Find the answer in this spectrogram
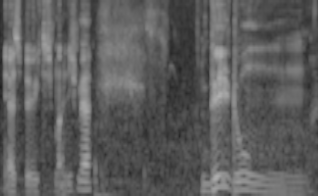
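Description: A man giving casual gameplay commentary, talking to himself in short, halting remarks. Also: lowish voice, expressive, slight background noise. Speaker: let's player hosting a city-building game series.

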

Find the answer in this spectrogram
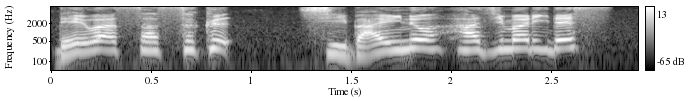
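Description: A woman's voice: high voice, animated, unhurried. A woman voicing a clever, playful young male detective in a video game, presenting and narrating in a polite theatrical way. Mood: showy, welcoming.

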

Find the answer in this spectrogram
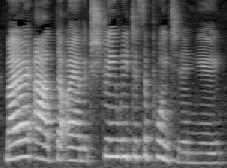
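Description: A woman's voice: a little high, animated, a little fast, bright, forceful tone, recorded from a distance. Stern, pompous storybook judge played by a woman, indignant and scolding, echoey room. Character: stern, indignant judge passing sentence on a criminal. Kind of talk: children's storybook character reading. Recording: roomy, echoey indoor sound.

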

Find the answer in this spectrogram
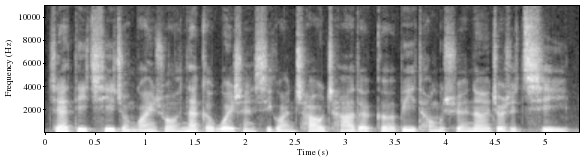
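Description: A man with a Taiwanese Mandarin accent hosting a casual, humorous solo podcast, telling things in a chatty way with drawn-out emphasis. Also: medium pitch, steady tone. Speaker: podcast host.

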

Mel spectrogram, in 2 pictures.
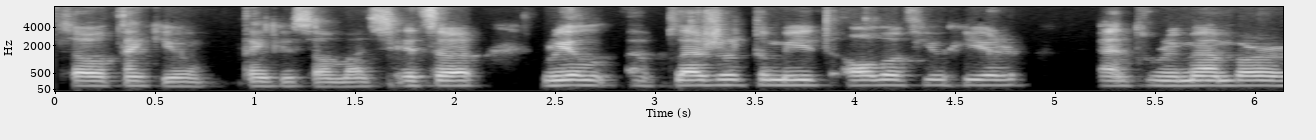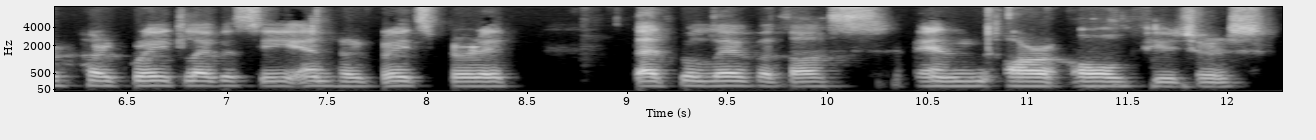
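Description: A man, speaking over a video call from a small room, earnest and halting with frequent pauses. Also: medium pitch, level tone, mellow, poor audio. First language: Albanian. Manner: earnest, many pauses and restarts. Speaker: tribute speaker. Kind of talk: halting prepared remarks.

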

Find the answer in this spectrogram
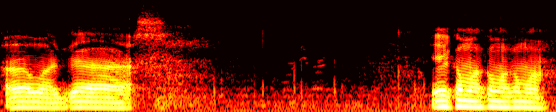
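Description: A man's voice: lowish voice, slow pace, clear, resonant tone, highs cut off. Young man streaming, slangy and repetitive. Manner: slangy, repeats short phrases excitedly. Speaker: game streamer. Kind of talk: casual live gaming commentary.

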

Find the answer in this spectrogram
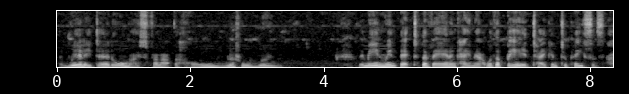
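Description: A middle-aged woman with a husky voice reads a children's story aloud in expressive narration. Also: mid-range voice, measured pace, rough recording. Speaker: storybook reader.

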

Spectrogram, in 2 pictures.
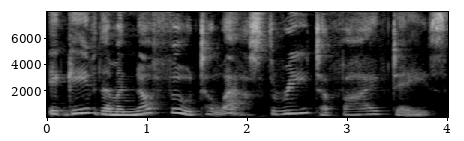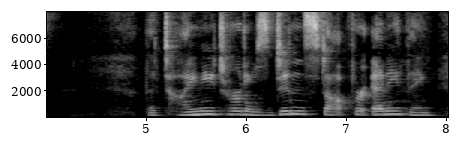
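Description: An older woman reading a children's picture book aloud in a deliberate, expressive way, stressing key words. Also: on the high side, vocal fry, echoey room. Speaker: read-aloud storyteller. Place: small room at home, indoors.

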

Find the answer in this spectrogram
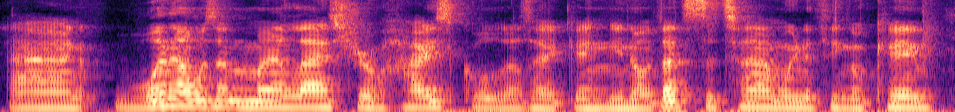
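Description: A young Estonian-born man speaks calmly and softly to a camera set up in front of him in a small room. His talk is candid and unhurried, sprinkled with "like" and "you know" as he tells his story. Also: fairly high pitch. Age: young adult. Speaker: vlogger. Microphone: camera in front at chest framing.

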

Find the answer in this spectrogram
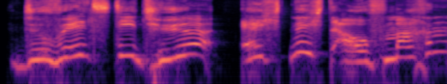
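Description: A young woman survivor in a zombie apocalypse game, tough and wry. Her voice is high and recorded very dry. She delivers short callouts to her team. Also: expressive, moderate pace, no room sound. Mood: determined, wry.

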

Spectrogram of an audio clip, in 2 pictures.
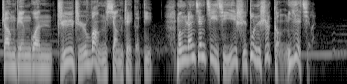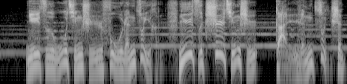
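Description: Slow, highly animated male storyteller. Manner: measured, expressive storytelling. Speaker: narrator of an audio drama. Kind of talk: dramatic scripted narration of a wuxia novel. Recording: music under the voice. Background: background music.

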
